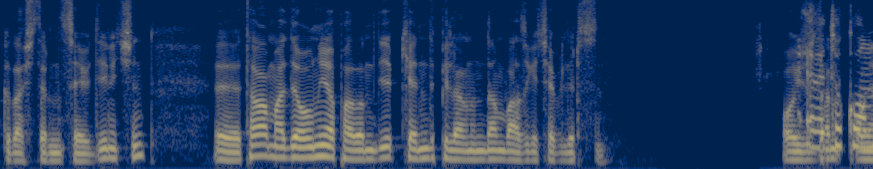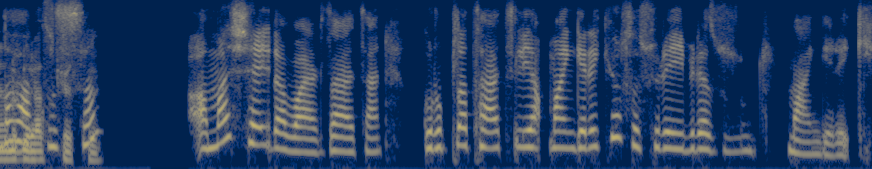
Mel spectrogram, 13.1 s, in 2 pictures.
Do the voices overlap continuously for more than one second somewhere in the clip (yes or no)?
yes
